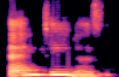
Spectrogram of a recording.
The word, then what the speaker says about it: emptiness: Emptiness. Yeah, you did it. Emptiness. And you need to place. Yeah, you need to place the. You need to place the stress on the first phonetic symbol.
